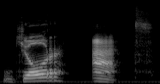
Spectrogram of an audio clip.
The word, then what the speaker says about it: jur'at: As example, we may take the word jur'at, pronounced jur'at, with a distinct hiatus between the two syllables and a fresh impulse, hamzeh, before the second half of the word is pronounced.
